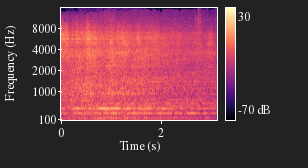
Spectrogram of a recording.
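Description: A steady, loud engine drone from a propeller airplane on a runway in Taiwan at night fills the scene, with a sustained low hum and a tonal whine holding throughout, and no one speaking.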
